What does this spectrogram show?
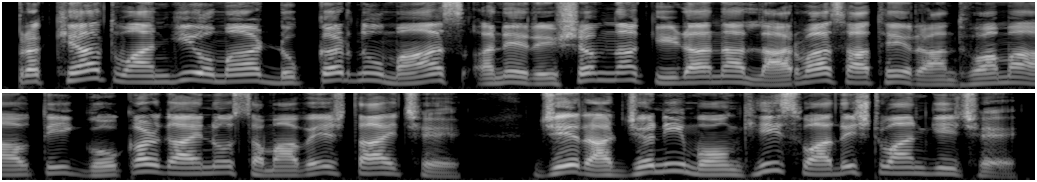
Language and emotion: Gujarati, neutral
